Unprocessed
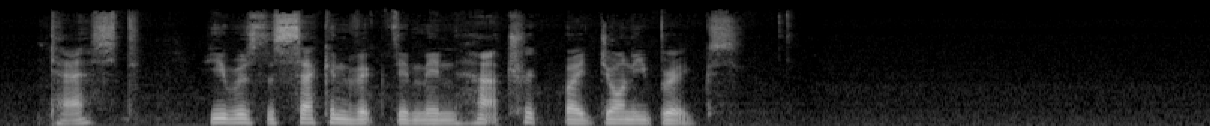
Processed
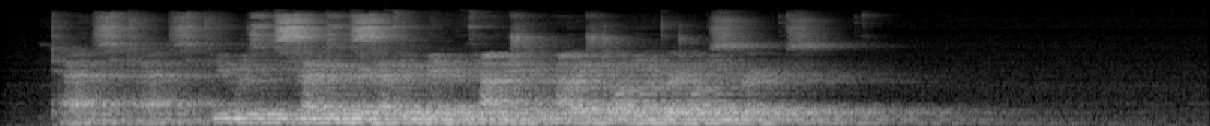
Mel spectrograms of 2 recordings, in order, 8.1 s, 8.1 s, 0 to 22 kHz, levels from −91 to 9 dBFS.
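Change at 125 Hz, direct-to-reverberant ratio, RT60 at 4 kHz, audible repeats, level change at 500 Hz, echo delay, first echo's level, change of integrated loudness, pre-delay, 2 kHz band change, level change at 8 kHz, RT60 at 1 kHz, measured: +8.0 dB, -12.0 dB, 1.4 s, 1, +7.0 dB, 0.505 s, -2.5 dB, +5.5 dB, 3 ms, +6.0 dB, +2.0 dB, 2.0 s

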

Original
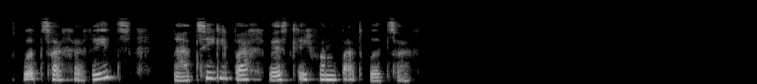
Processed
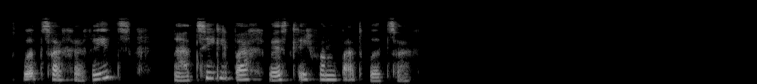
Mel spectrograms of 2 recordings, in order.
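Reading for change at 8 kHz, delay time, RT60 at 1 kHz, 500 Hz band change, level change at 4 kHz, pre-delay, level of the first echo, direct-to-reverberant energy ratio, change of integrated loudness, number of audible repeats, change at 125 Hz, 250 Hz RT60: -3.0 dB, none, none, -5.5 dB, -3.0 dB, none, none, none, -5.5 dB, none, -10.5 dB, none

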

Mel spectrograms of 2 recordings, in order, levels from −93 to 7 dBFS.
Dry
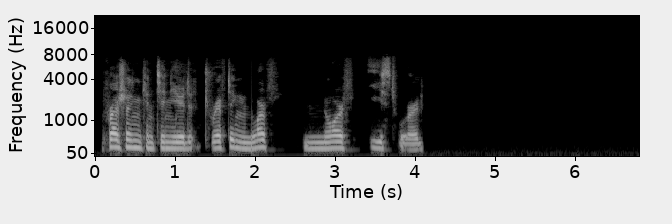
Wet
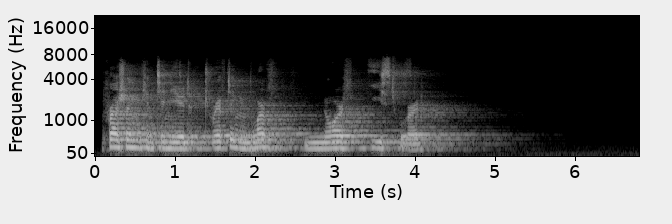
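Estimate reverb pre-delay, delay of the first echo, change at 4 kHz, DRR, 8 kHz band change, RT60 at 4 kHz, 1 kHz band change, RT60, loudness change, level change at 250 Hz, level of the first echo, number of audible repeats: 35 ms, 0.271 s, -0.5 dB, 6.0 dB, n/a, 1.0 s, +3.5 dB, 1.7 s, +3.5 dB, +4.5 dB, -19.5 dB, 1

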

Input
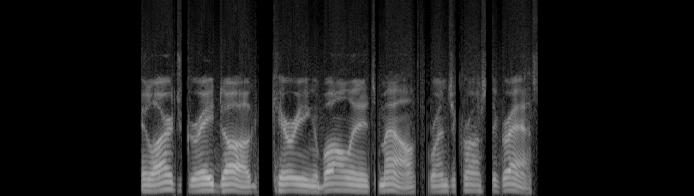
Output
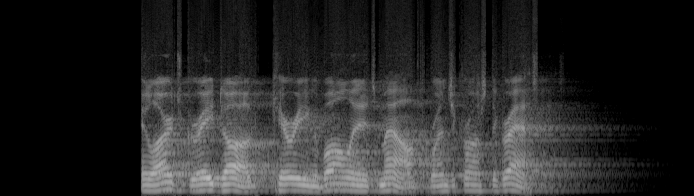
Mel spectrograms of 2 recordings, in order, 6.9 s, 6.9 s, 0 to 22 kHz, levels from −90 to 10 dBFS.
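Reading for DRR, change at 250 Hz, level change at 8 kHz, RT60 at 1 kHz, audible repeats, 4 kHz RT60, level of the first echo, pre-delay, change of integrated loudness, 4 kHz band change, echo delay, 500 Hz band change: 9.0 dB, +0.5 dB, n/a, 1.6 s, 1, 1.6 s, -18.5 dB, 9 ms, +1.0 dB, +0.5 dB, 0.266 s, +1.0 dB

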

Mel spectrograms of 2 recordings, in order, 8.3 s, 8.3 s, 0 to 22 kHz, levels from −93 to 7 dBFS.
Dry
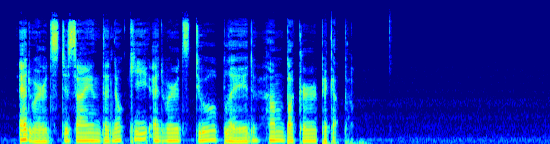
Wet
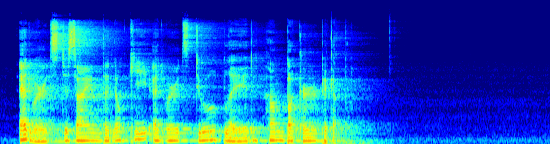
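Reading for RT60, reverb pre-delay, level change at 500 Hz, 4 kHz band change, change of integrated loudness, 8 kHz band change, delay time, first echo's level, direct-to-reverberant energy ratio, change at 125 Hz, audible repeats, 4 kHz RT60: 1.7 s, 20 ms, +6.0 dB, +3.5 dB, +4.5 dB, 0.0 dB, 72 ms, -17.0 dB, 9.0 dB, +5.5 dB, 1, 1.5 s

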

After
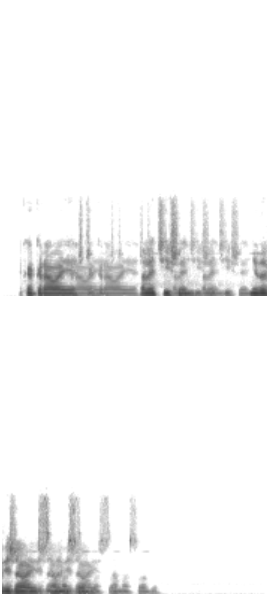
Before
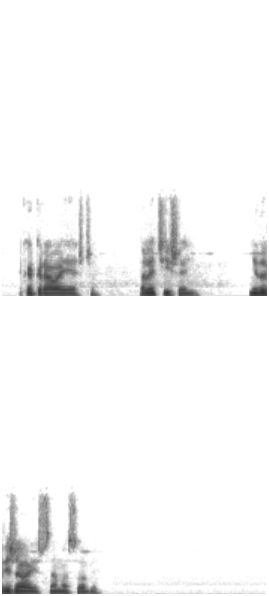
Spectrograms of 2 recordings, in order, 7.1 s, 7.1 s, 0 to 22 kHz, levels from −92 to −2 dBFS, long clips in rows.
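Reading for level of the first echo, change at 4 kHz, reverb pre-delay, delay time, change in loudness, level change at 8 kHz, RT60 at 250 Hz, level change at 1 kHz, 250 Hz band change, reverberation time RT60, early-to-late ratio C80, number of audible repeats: -14.5 dB, -8.0 dB, none, 0.421 s, -7.5 dB, n/a, none, -8.0 dB, -6.0 dB, none, none, 2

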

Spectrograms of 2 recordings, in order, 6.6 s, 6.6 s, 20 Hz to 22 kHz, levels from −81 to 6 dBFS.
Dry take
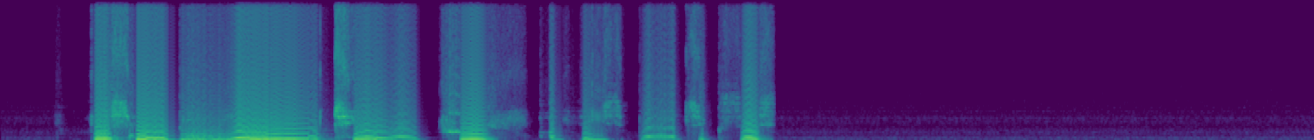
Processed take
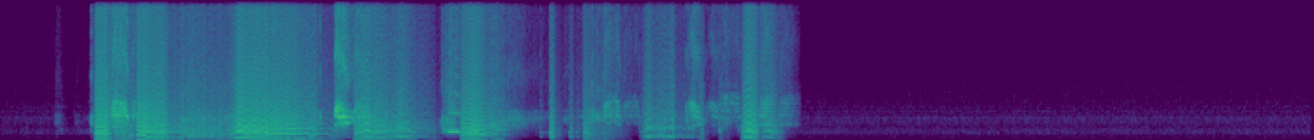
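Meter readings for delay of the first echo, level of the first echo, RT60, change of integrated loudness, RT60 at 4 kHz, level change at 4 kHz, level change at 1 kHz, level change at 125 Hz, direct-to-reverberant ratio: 97 ms, -9.0 dB, none, -2.5 dB, none, +3.0 dB, -3.5 dB, under -35 dB, none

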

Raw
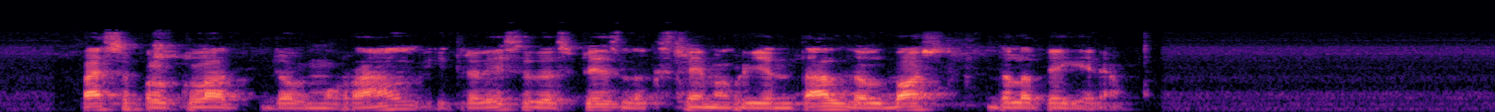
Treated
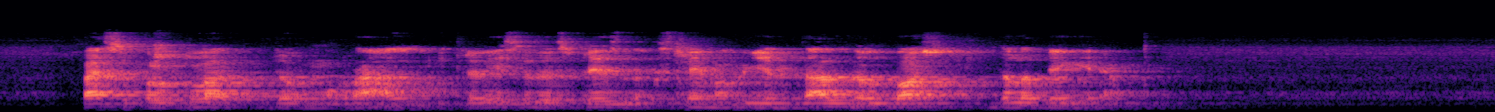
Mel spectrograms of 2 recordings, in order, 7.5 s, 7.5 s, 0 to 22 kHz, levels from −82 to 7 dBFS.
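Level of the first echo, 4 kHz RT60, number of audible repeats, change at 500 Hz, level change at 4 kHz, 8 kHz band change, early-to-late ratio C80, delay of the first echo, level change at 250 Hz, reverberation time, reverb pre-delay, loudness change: none, 0.65 s, none, -3.5 dB, +3.5 dB, n/a, 9.0 dB, none, -12.0 dB, 1.1 s, 4 ms, +1.0 dB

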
